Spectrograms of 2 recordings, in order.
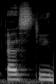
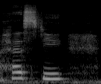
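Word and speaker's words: ἐστί: smooth breathing again because it's sd not hesty and then an accent an acute on your final yoda and then in the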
